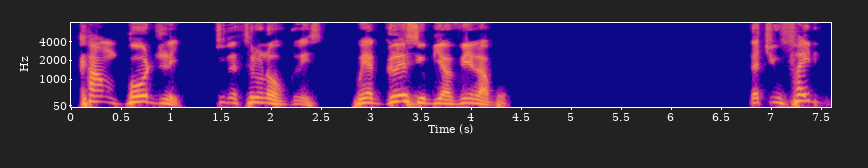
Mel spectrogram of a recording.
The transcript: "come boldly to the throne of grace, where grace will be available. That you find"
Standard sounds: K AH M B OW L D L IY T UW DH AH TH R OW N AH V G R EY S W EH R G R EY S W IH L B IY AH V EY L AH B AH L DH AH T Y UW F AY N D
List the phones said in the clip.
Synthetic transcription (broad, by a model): K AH M B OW D L IY T UW DH AH TH R OW N AH V G L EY S W EH R G L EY S W IH L B IY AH V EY L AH B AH L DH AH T Y UW F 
